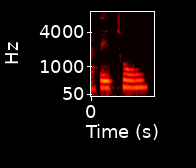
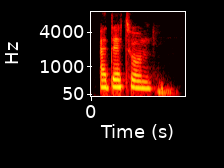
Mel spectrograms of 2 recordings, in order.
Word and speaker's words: Adetun: So you can pronounce my name as Adetun. Adetun.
